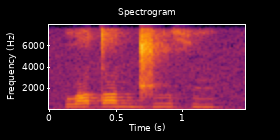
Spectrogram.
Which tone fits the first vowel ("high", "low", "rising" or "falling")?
rising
